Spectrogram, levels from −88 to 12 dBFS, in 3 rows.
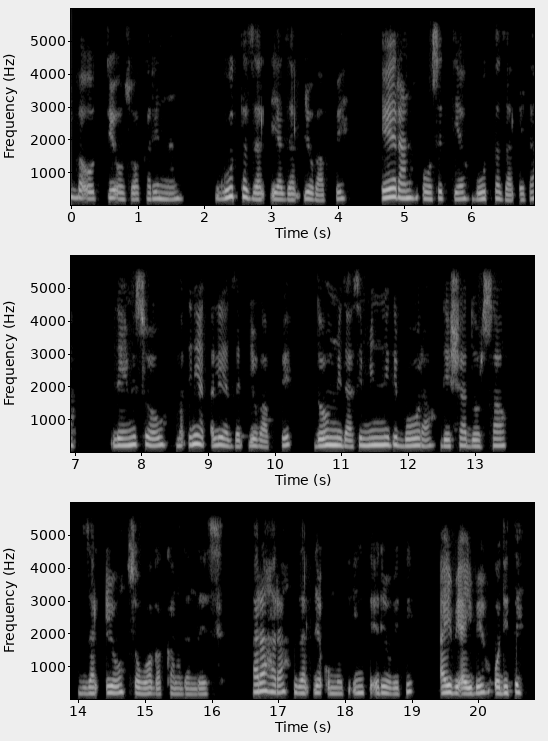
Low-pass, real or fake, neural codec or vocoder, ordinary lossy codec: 5.4 kHz; real; none; AAC, 48 kbps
